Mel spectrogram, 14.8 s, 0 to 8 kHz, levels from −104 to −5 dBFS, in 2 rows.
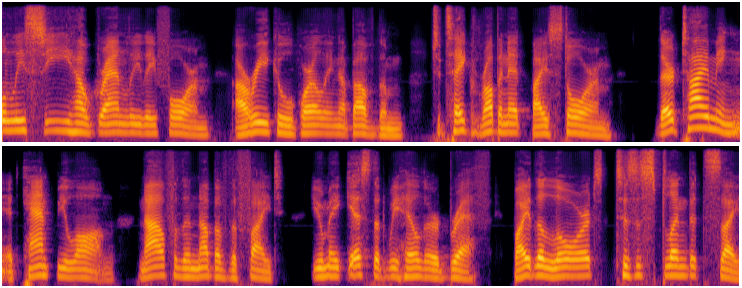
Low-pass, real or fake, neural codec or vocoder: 7.2 kHz; fake; codec, 16 kHz, 0.5 kbps, X-Codec, HuBERT features, trained on LibriSpeech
